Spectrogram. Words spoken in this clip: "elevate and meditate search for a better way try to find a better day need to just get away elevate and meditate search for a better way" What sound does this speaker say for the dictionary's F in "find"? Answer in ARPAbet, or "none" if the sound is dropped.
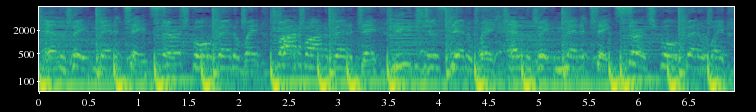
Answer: P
